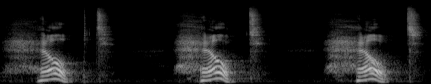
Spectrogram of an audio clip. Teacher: the p before the ed does not make your vocal cords vibrate therefore it doesn't have a voice so you have to produce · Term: t sound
